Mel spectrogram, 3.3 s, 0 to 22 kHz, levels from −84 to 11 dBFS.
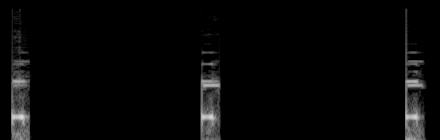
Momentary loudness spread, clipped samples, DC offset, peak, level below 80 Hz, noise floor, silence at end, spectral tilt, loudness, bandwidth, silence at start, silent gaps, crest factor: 7 LU; under 0.1%; under 0.1%; 0 dBFS; -44 dBFS; under -90 dBFS; 0.1 s; -5 dB/octave; -18 LUFS; 5.2 kHz; 0.1 s; 0.26-1.52 s, 1.68-3.04 s; 20 dB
